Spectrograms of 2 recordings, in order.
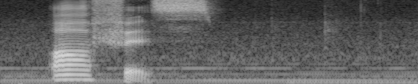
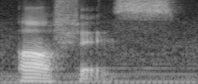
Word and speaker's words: office: mais gente precisa ouvir palavras terminadas em e na língua inglesa você não pronuncia a letra E isso eu tô falando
